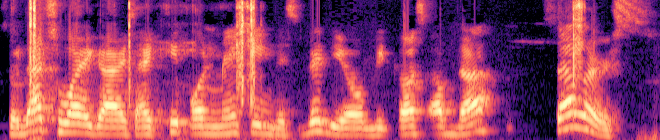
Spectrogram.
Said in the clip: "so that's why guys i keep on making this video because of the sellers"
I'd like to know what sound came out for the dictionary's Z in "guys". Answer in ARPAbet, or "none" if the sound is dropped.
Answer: S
